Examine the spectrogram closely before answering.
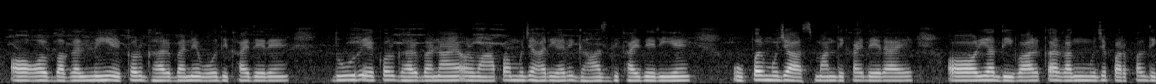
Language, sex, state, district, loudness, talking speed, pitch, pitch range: Hindi, female, Bihar, Purnia, -18 LUFS, 230 wpm, 185 Hz, 180-190 Hz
